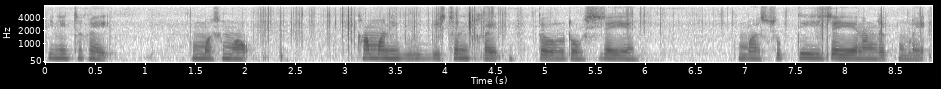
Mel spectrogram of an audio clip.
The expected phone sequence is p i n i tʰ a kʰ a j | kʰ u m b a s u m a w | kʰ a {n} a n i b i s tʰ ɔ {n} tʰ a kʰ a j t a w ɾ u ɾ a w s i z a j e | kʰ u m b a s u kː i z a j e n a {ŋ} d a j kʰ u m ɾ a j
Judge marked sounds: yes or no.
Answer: no, yes, yes

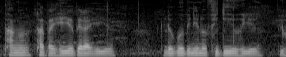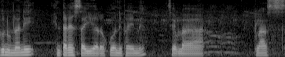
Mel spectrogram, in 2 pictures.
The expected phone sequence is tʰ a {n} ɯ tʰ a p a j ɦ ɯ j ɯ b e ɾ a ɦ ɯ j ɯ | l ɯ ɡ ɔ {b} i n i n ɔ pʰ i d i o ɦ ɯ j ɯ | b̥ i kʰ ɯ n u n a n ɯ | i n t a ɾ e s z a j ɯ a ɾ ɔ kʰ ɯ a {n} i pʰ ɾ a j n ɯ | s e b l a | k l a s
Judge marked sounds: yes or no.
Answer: no, yes, yes

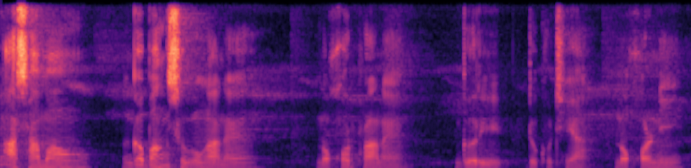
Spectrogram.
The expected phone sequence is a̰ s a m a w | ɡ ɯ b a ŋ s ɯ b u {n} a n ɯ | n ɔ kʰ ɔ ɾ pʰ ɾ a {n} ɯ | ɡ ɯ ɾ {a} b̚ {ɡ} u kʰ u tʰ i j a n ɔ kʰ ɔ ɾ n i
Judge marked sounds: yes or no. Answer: no, yes, no, no

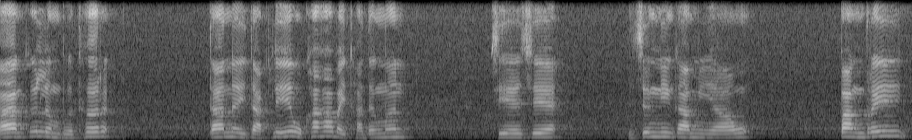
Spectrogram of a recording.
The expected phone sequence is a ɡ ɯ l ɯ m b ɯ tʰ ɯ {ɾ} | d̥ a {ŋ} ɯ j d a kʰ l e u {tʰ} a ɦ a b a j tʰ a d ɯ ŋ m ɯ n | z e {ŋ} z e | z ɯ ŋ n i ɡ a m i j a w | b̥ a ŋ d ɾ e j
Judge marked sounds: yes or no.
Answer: yes, no, no, no

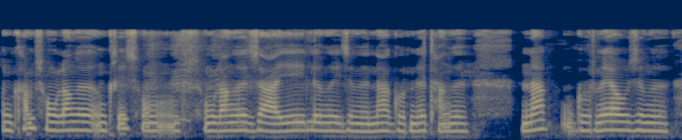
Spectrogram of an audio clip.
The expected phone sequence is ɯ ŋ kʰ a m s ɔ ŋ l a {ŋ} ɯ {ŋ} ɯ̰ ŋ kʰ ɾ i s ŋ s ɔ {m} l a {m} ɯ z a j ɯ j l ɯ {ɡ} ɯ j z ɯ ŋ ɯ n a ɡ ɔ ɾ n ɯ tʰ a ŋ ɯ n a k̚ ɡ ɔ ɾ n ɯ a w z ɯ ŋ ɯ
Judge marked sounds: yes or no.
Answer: yes, no, no, no, no

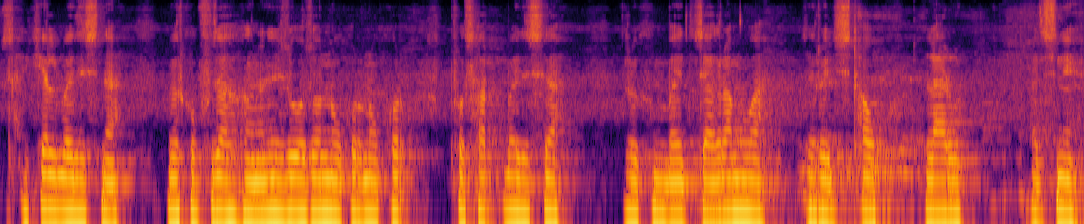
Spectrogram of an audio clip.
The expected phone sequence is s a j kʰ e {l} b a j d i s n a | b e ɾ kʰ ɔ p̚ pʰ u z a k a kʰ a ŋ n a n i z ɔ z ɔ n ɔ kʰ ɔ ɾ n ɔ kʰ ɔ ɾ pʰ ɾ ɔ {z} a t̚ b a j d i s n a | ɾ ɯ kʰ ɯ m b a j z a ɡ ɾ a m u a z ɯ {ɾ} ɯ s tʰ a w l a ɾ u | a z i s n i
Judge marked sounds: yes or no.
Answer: yes, no, yes

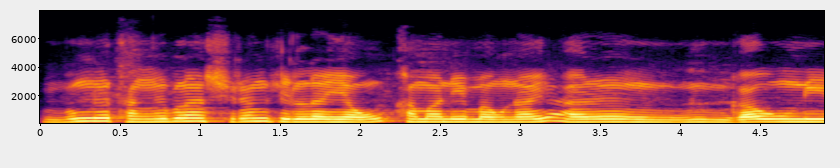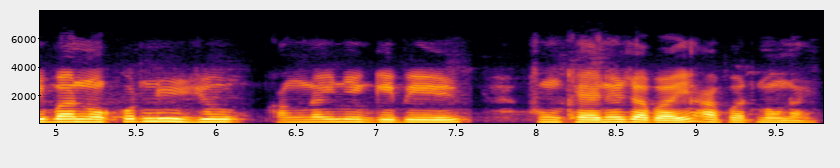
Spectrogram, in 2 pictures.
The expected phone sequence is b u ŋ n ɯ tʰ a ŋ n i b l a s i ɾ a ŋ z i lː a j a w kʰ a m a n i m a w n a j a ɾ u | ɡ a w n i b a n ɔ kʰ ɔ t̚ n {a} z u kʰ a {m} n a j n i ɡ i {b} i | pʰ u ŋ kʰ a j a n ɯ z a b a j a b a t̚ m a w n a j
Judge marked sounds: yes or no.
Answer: no, no, yes

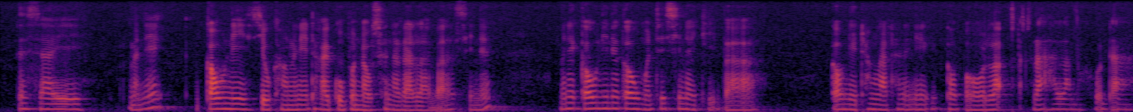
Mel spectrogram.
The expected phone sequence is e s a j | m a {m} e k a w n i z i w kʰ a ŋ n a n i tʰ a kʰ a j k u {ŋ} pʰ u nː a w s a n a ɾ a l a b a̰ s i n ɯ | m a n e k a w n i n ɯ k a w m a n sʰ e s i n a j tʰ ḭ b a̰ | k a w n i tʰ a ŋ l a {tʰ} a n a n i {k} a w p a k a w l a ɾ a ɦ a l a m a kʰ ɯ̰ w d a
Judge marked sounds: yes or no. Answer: no, no, yes, yes

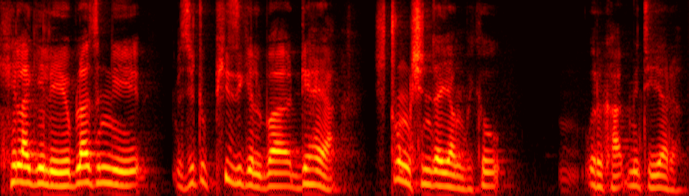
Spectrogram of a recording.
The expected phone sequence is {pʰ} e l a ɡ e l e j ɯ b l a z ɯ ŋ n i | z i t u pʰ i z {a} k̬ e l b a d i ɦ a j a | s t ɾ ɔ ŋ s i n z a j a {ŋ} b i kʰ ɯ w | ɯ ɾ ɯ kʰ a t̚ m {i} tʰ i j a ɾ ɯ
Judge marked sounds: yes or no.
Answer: no, no, yes, yes

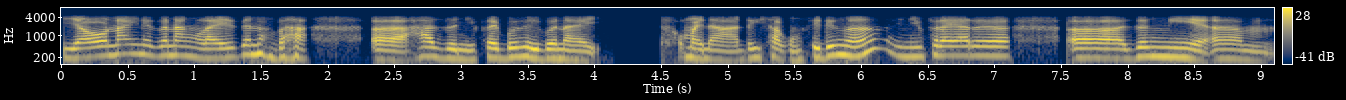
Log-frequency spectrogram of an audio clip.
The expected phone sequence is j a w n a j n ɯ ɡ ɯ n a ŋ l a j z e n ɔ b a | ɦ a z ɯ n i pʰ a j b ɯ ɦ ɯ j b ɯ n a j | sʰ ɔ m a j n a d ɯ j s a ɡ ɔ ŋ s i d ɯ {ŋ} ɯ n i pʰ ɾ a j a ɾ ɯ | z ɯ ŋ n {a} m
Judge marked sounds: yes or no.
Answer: yes, no

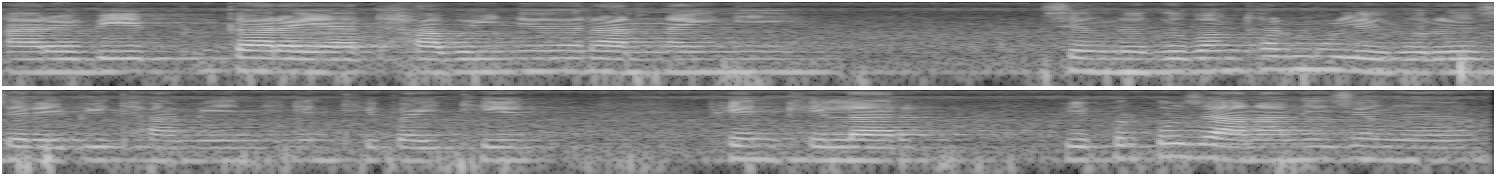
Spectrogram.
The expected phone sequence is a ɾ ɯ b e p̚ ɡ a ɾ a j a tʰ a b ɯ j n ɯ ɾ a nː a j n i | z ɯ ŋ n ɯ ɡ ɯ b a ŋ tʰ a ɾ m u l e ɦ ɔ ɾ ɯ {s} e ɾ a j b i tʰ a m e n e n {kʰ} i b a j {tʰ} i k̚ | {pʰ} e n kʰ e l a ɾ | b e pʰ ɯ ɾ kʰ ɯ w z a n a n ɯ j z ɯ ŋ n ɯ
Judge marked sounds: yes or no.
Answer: no, no, yes, yes

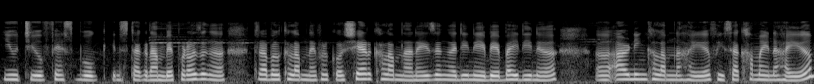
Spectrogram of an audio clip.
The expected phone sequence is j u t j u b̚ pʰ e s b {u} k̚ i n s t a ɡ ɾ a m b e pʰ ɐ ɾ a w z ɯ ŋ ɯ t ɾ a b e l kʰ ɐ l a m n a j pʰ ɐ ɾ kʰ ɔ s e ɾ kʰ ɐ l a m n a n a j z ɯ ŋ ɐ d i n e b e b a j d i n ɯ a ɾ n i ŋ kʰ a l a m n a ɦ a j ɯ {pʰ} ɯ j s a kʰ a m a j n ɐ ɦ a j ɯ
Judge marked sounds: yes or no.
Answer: yes, yes

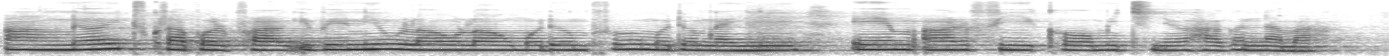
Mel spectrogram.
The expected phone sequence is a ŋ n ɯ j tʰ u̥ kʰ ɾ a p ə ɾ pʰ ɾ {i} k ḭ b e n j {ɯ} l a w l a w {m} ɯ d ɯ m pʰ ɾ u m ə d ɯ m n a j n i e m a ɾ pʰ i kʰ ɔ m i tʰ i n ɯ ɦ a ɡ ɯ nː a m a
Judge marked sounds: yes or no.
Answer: no, no, yes

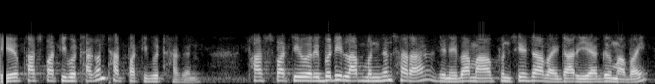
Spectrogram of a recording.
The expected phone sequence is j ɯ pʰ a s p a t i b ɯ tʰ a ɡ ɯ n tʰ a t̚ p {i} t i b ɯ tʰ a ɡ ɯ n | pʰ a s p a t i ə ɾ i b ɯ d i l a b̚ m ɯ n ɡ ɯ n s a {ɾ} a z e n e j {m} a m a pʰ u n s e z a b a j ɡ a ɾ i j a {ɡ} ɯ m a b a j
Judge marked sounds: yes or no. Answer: no, yes, no, yes

